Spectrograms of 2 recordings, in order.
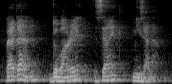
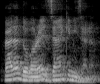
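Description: First: It is said slowly. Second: It is said at normal speed.

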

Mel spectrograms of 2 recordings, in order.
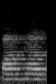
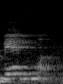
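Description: First: The first vowel sounds like the 'a' in 'pan'. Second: The first vowel sounds like the 'e' in 'pen'. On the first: The speaker calls it wrong. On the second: The speaker calls it right.

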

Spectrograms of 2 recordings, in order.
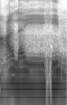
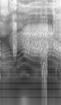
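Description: The two takes are said the same way.

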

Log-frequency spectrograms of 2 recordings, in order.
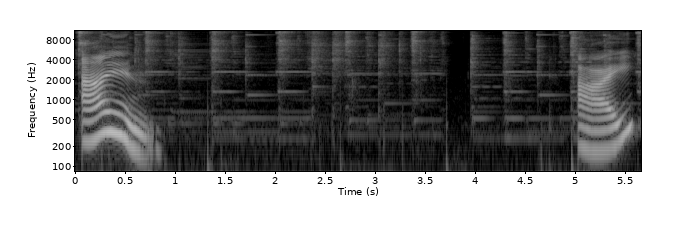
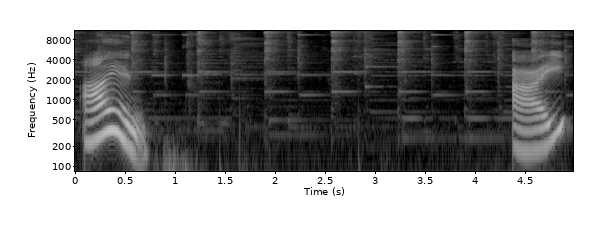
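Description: The two takes are said the same way.

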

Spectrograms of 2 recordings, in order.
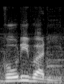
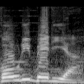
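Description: First: The name ends with the syllables 'bari'. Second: The name ends with the syllables 'beria'. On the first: This is the habitual form used since childhood. "আমি কিন্তু উচ্চারণ করছি গৌরীবাড়ি" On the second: This is the original form of the name. "Original কথা হচ্ছে গৌরী বেরিয়া"

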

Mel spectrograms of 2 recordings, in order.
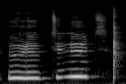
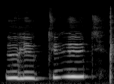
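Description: The two takes are said the same way.

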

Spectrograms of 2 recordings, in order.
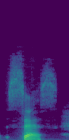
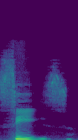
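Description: First: The syllable has a short "e" vowel, "sez". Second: The syllable has a long "ee" vowel, "seez". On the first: The speaker calls it wrong. "it's not pronounced as SES" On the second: The speaker calls it right. "it's C's"

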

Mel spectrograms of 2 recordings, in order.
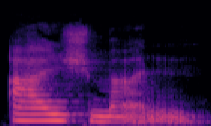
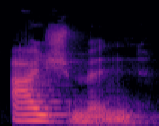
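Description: First: The name is pronounced the Arabic way. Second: The name is pronounced the English way. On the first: "In Arabic, it's called" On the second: "And in English"

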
